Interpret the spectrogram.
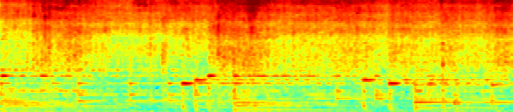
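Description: Beef strips, onions, mushrooms and bell peppers sizzling as they fry in a pan, stirred with a spoon. Soft background music plays underneath.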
